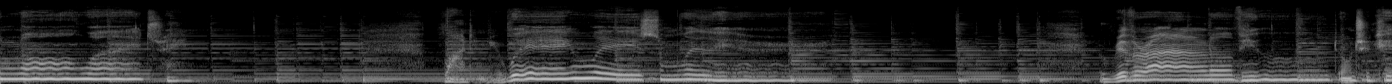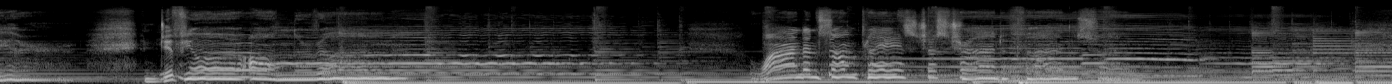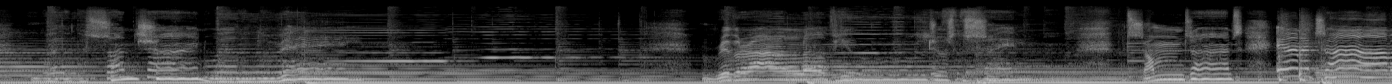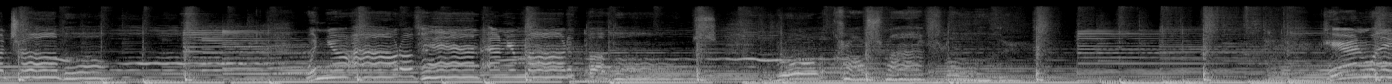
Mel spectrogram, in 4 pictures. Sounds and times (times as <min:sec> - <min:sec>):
Music: 0:00.0 - 0:55.6.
